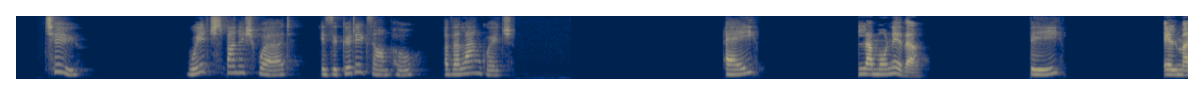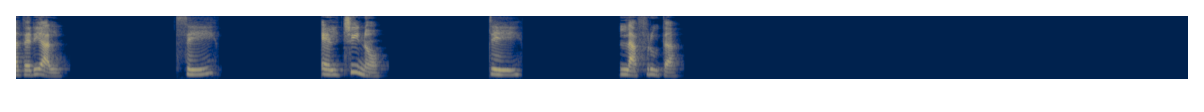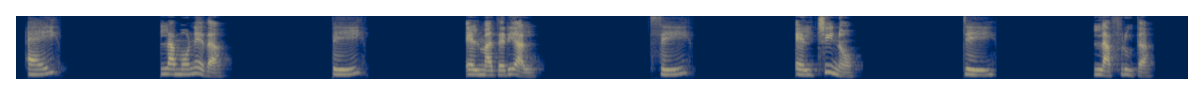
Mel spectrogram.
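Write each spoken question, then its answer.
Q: Which Spanish word is a good example of a language?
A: C: El chino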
